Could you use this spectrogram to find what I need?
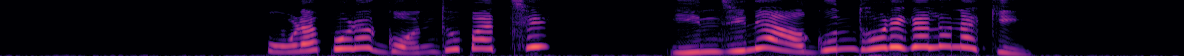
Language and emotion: Bengali, fearful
